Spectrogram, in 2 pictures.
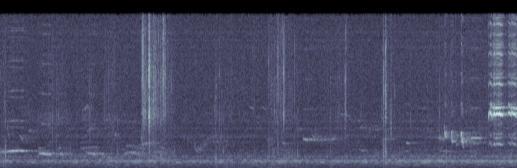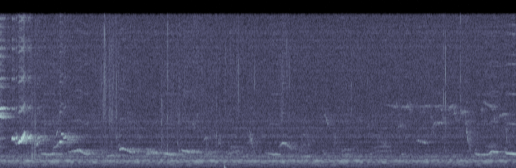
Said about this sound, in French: Nous quittons les champs et lentement redescendons en douceur. Vers la vallée. C'est une partie semi-ombragée. Riche. En chants d'oiseaux.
